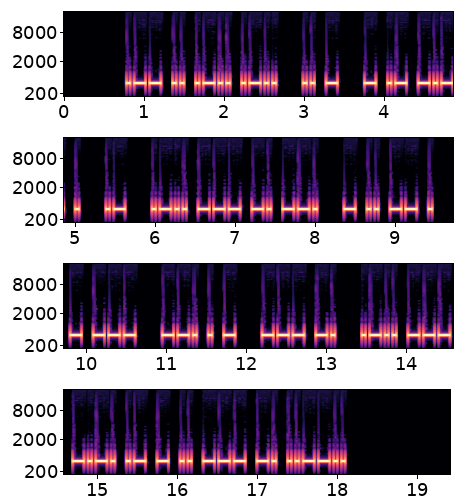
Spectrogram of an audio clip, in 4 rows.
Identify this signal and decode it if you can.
Morse code, heard as a keyed tone, about 25 wpm, 700 Hz. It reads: WILL IT TAKE A LONG TIME TO GET ON LOCATION?
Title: Sentences from Top 1000 Words - Review Part 6 - 25wpm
